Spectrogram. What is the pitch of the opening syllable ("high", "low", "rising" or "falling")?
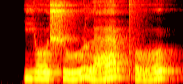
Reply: low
